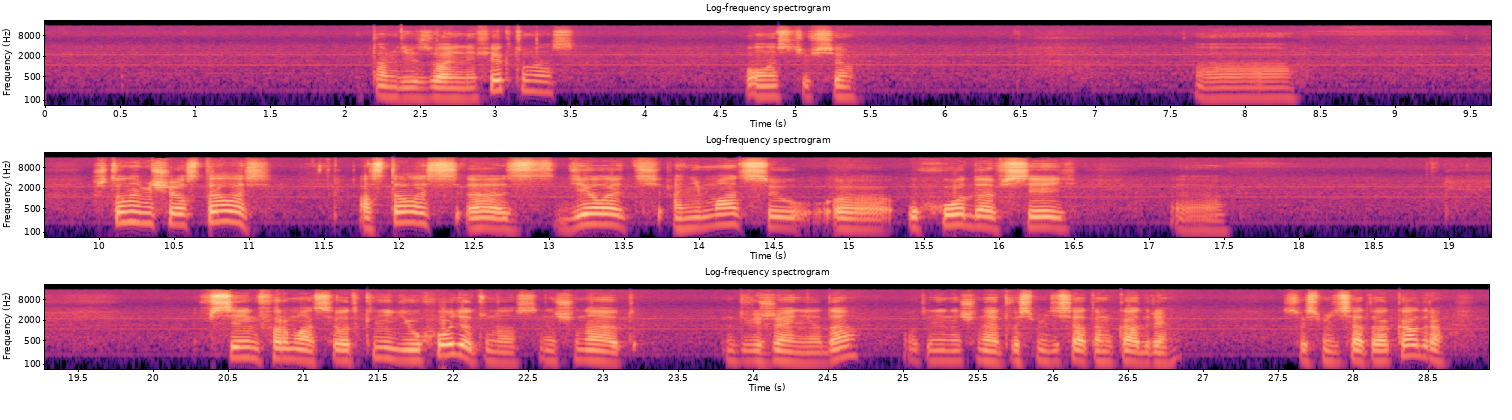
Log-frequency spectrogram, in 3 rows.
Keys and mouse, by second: 11.6-13.6 drag, 14.2-16.0 drag, 17.2-20.8 drag.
